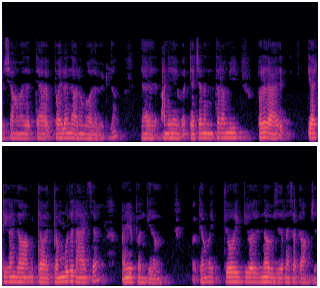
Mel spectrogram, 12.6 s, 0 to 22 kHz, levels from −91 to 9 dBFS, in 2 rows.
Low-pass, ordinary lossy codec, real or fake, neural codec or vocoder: none; none; real; none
